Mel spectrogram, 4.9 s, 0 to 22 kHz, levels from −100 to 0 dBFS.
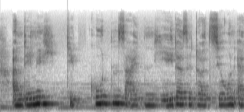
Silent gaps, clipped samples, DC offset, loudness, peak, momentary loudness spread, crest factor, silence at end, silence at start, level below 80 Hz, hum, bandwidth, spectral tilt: none; under 0.1%; under 0.1%; -24 LUFS; -8 dBFS; 14 LU; 16 dB; 0 s; 0 s; -72 dBFS; none; 14 kHz; -5.5 dB/octave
